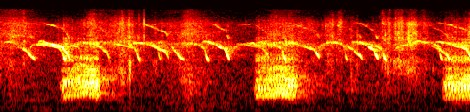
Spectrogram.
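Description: Domestic country hens cluck in repeated bursts close by, with softer high peeping of their chicks running throughout in the background.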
